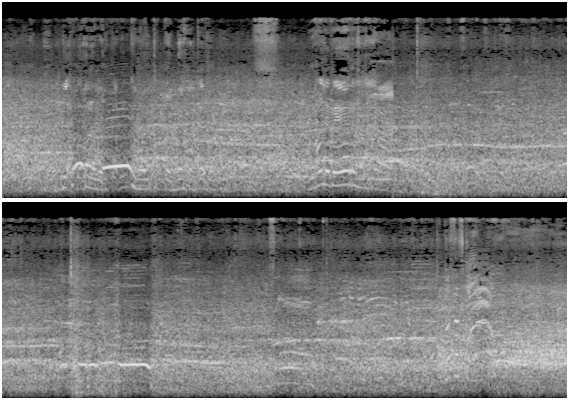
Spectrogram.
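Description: Men in the crowd shout and whistle loudly now and then.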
